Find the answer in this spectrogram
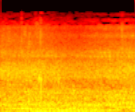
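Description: Steady low rumble of road traffic, with no sudden events.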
